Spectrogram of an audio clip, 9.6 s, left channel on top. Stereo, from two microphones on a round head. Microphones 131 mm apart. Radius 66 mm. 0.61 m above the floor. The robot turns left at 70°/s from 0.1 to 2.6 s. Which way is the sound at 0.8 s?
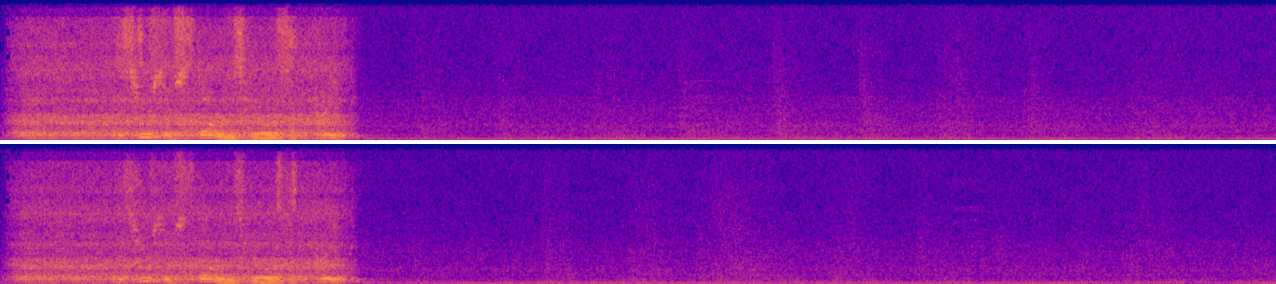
120° left.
